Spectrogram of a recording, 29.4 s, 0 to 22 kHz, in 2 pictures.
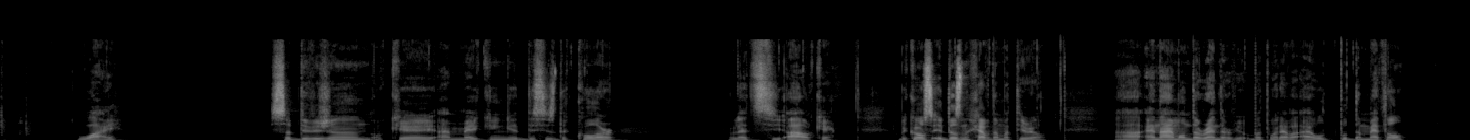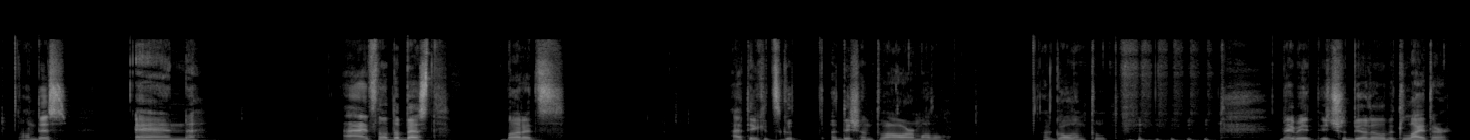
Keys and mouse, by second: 14.5 alt+q, 16.8-29.4 alt+middle drag, 27.3 alt+q.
